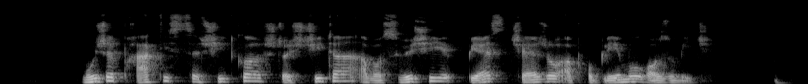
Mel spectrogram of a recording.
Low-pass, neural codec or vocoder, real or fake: 10.8 kHz; none; real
